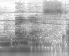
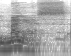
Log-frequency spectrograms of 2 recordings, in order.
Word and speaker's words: Menzies: So basically, my last name is spelled M-E-N-Z-I-E-S, and traditionally that's supposed to be pronounced Miggis.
